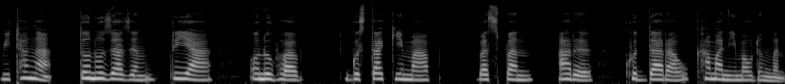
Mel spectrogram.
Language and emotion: Bodo, neutral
